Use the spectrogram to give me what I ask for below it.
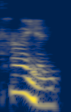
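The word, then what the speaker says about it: קין: name is not spelled Kane it's spelled it's pronounced Cayenne in the Hebrew uh which means something completely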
